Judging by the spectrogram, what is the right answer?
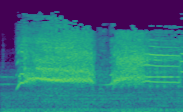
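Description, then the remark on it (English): A loud, high-pitched scream from a basement, held for over a second, a brief break, then a second sustained shriek, with no talking around it. “What's that scream?”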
